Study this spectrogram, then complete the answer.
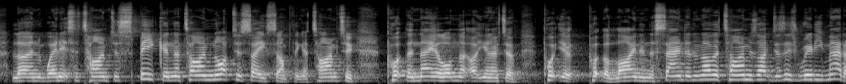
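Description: A man speaks in a high voice. Noticeable noise sits in the background. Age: 50s. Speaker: church leader / pastor. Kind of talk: sermon / teaching talk. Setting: prayer studio. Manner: halting, with many fillers.

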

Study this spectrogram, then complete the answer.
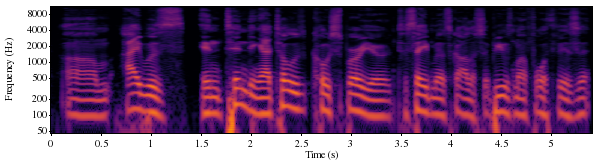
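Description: A man with an American accent speaks in a fairly low, dark, mellow voice with ordinary pitch variation. He keeps a moderate pace with hardly any pauses, on a very clean recording with a silent background. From US South, Fort Lauderdale, Florida. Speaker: retired football player. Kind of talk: casual chat.

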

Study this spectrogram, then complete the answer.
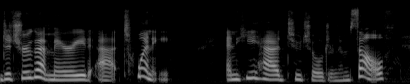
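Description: In a very clean recording with a silent background, a woman with a Southern US accent speaks at a moderate pace in a fairly high voice. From US South. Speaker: podcast host. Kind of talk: casual chat, true crime storytelling.

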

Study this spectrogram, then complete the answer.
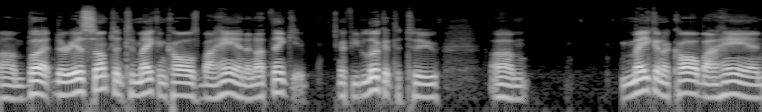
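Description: In a very clean recording with a silent background and a dry, close sound with no echo, a dark, mellow tone moves at a moderate pace with fairly even intonation and long, frequent pauses. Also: man. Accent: Arkansas. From Arkansas, US South. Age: 40s. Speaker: duck call maker. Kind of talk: casual interview.

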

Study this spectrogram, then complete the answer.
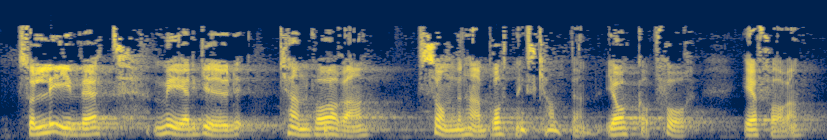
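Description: At a very slow pace, a man speaks with medium pitch and ordinary pitch variation, amid noticeable background noise and audible room echo. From Skåne, Malmö. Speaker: preacher. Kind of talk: sermon. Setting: church.

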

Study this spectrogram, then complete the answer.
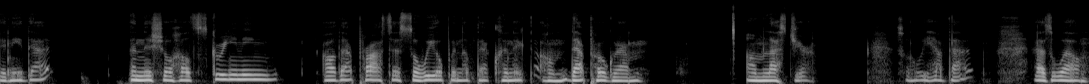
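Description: A woman with an American accent speaks at a medium pitch in a somewhat breathy voice with a dark, mellow tone, keeping a fairly slow pace with fairly even intonation and long, frequent pauses, in a dry, close sound with no echo. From US, part of youth in Dominican Republic. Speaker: nurse. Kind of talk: interview.

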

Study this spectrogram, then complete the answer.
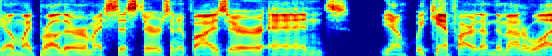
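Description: Fairly even intonation and a moderate pace in a man's plain, everyday voice, fairly low in pitch. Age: 30s. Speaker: financial planner. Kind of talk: casual chat.

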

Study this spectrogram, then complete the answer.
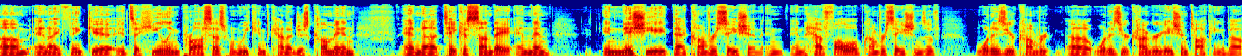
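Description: With a dry, close sound, no echo and a very clean recording against a silent background, a man speaks at medium pitch and a fairly quick pace with fairly even intonation. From Minnesota (Saint Paul). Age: 30s. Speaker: addiction ministry church relations leader. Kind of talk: radio interview. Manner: halting, many fillers.

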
